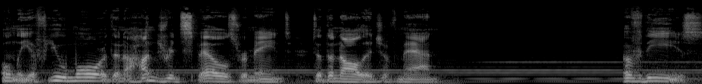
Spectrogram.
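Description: A man with a fairly high pitch and lively intonation at a fairly slow pace, music in the background. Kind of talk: fantasy short story reading.

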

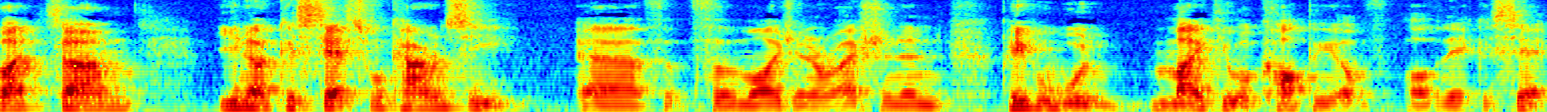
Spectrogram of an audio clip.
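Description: Bright and sharp in tone, a man talks at a moderate pace with big swings in loudness. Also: ordinary pitch variation. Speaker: musician. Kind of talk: casual chat. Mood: warm, reminiscing. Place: home room. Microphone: phone near.

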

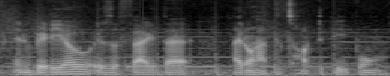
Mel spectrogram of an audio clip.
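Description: Ordinary pitch variation marks the speech, heard over noticeable background noise. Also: man. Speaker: university student. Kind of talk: interview answer. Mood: earnest, determined.

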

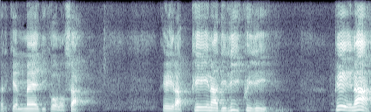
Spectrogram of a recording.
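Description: Against a quiet background, a man speaks at a very slow pace with lively intonation. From Puglia, Italy (Monopoli); Puglia, Italy. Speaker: presenter. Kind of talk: conference talk. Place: hall. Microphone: handheld.

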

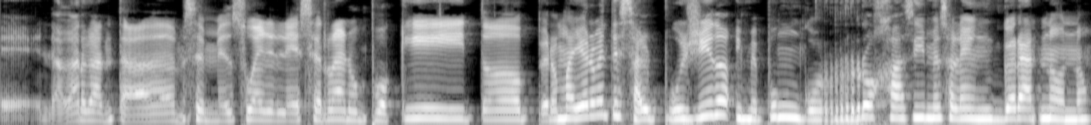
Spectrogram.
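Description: Over a quiet background, a woman talks at a fairly slow pace with hardly any pauses and ordinary pitch variation. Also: fairly high pitch for a woman. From Peru, Arequipa; Peru. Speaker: content creator. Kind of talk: casual chat. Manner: animated. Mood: relaxed, playful. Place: home room. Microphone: studio mic.

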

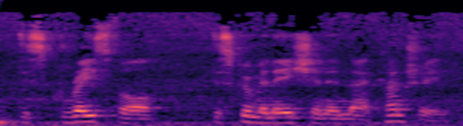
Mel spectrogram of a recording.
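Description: Audible room echo surrounds a man's voice. Light background noise is also present. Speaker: preacher. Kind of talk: sermon. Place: church.

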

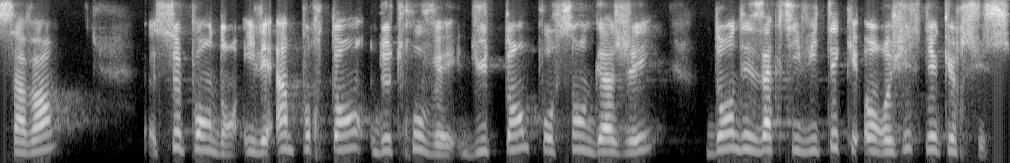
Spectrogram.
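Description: Very slow speech in a Moroccan accent comes with ordinary pitch variation, a dry, close sound with no echo, and a quiet background. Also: woman, high pitch for a woman. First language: Moroccan Arabic (speaking French). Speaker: trainer. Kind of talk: lecture.

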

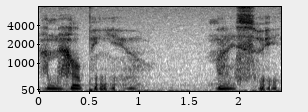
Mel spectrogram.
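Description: The voice is soft-spoken. Noticeable background noise sits behind it. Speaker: roleplay voice actor. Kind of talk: audio roleplay performance. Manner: soft, slow, possessive ASMR voice.

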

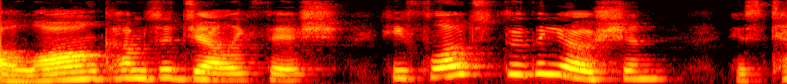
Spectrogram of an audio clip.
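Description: A speaker reads the text aloud in a natural voice.

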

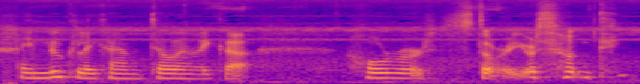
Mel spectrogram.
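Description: Noticeable background noise sits behind a woman's voice. She talks at a moderate pace with ordinary pitch variation. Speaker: travel vlogger. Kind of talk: casual vlog chat. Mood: amused, slightly spooked. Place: street. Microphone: phone near.

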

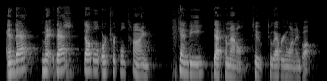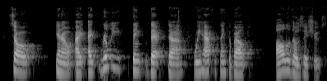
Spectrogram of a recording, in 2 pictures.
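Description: A woman's medium-pitched voice at a moderate pace, with ordinary pitch variation and long, frequent pauses. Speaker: public commenter at township meeting. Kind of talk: public comment at board meeting. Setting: township board meeting. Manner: loud.

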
